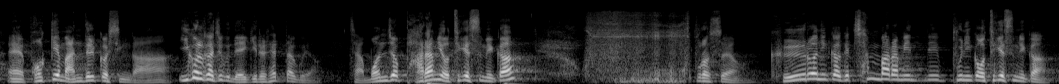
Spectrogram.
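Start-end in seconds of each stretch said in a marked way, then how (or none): 5.8-7.4 breathy wind blow. Retold or imitated. Retelling the wind's blowing.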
